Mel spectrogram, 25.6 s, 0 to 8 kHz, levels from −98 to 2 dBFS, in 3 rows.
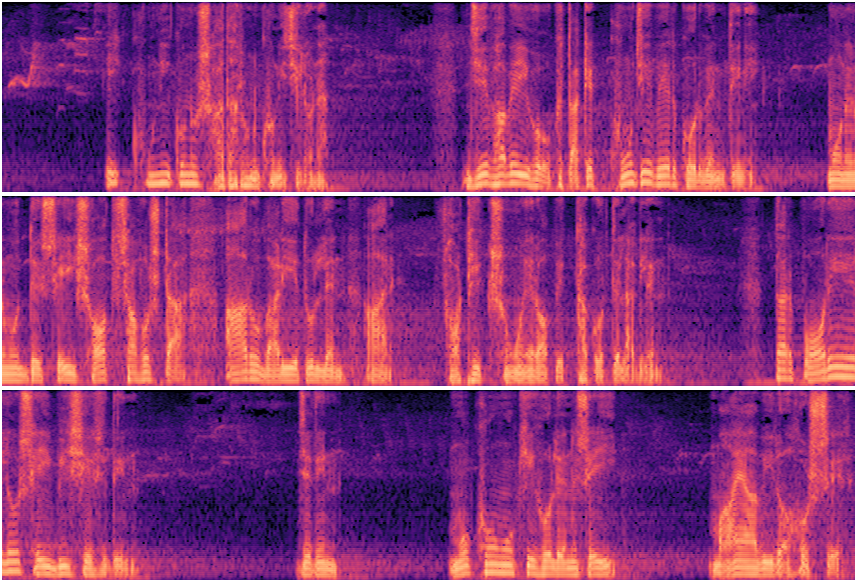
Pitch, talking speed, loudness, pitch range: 105 Hz, 95 wpm, -15 LUFS, 95-125 Hz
